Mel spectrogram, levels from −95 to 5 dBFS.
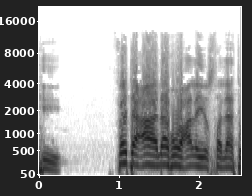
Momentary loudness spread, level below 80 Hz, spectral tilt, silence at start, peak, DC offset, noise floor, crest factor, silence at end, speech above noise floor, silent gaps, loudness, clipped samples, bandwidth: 11 LU; -40 dBFS; -7 dB/octave; 0 s; 0 dBFS; under 0.1%; -72 dBFS; 14 dB; 0 s; 60 dB; none; -12 LUFS; under 0.1%; 12 kHz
